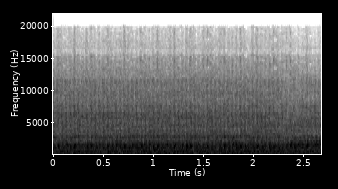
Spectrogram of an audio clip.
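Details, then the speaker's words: Land Rover 110 diesel after exhaust work, running without coolant: steady, even idle with a smooth unbroken rumble, no knocks or misses; the earlier exhaust back pressure is gone. "there's no back pressure"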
